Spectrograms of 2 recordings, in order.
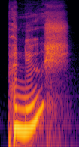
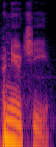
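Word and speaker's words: penuche: We've got National uh Pous, is that how it's pronounced?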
